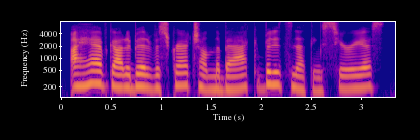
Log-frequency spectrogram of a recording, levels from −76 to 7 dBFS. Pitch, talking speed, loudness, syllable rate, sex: 195 Hz, 270 wpm, -20 LUFS, 5.5 syllables/s, female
